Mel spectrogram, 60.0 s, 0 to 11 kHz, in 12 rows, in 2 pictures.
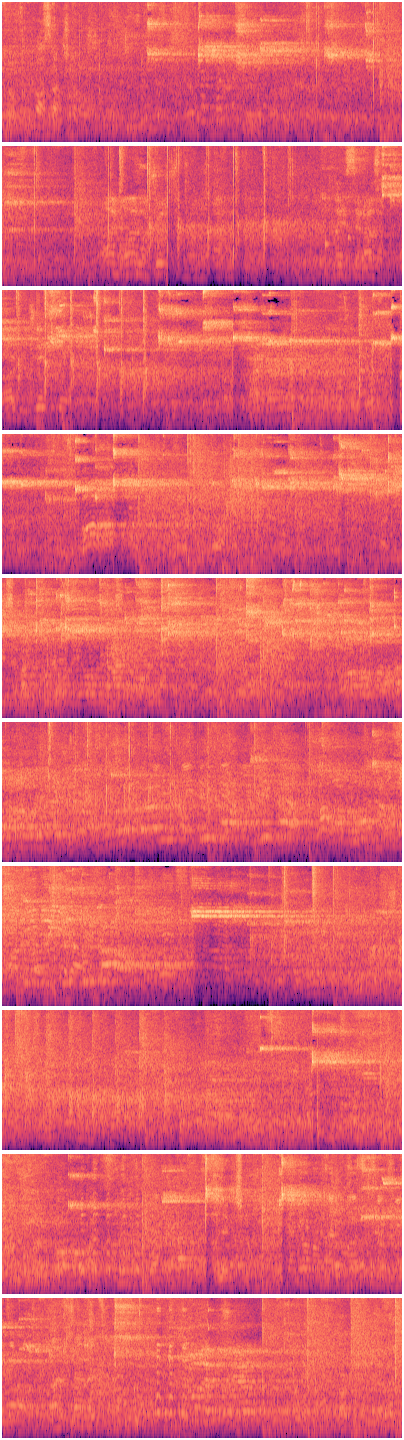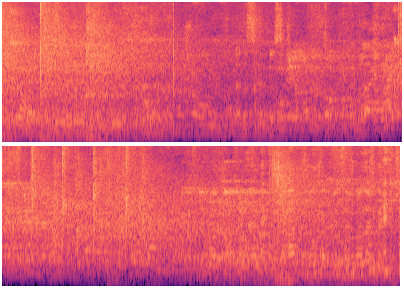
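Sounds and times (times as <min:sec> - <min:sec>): shoes squeaking: 0:01.7 - 0:06.0, 0:09.0 - 0:25.2, 0:38.2 - 0:39.8.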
